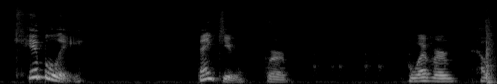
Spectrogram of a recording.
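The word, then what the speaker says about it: Qibli: kibbly I've been corrected it is not pronounced Quigley it is pronounced kibbly thank you for whoever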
